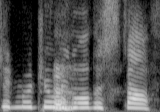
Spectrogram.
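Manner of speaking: high, hammed-up girly phone voice; squeaky fake girlfriend; mock girl voice. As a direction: play the new girlfriend, way up high.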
